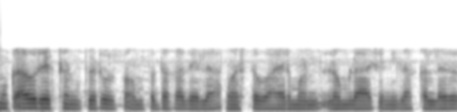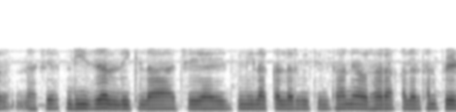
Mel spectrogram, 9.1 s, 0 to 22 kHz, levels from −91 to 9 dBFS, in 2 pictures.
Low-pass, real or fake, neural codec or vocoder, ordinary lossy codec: 3.6 kHz; fake; vocoder, 44.1 kHz, 128 mel bands, Pupu-Vocoder; Opus, 64 kbps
